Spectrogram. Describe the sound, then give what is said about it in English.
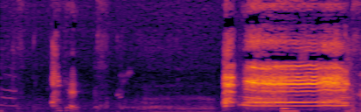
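A pug vocalizes: a couple of short yips, then a drawn-out, tonal bark-howl that sounds as if the dog is saying a word. “Oh yes, that's the pug that says Batman.”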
